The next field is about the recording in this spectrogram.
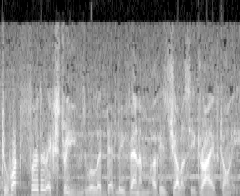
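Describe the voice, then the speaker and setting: Male mystery narrator, low and expressive, ominous delivery, muffled old broadcast with music behind. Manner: ominous, dramatic, deliberate. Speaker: host and narrator. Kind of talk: scripted radio mystery narration.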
